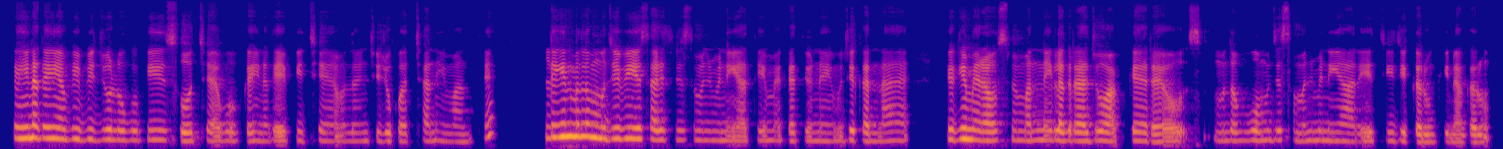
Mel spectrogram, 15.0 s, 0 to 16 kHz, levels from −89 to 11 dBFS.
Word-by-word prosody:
कहीं 275 0 +6
न 290 - +9
कहीं 275 -1 +4
अभी 255 0 -1
भी - - -1
जो 245 - +3
लोगों 230 -1 -3
की 235 +1 -5
सोच 210 -3 -3
है - - -2
वो 210 - -5
कहीं 205 +1 -4
न 200 - -10
कहीं 110 +1 -1
पीछे 220 +1 -11
है 205 -1 -9
मतलब 205 0 -12
इन 210 - -13
चीज़ों 205 -1 -6
को 200 - -7
अच्छा 205 +2 -8
नहीं 210 -1 -12
मानते, 195 - -8 0.5
लेकिन 310 +2 +10
मतलब 320 -1 +9
मुझे 270 -2 +5
भी 270 +1 +4
ये 265 - +6
सारी 240 -2 0
चीज़ें 235 0 -14
समझ 230 -1 -10
में 220 0 -9
नहीं 220 - -5
आती 105 +1 -8
हैं 115 - -7
मैं 110 -1 -11
कहती 210 0 -8
हूँ - - -10
नहीं 205 -1 -9
मुझे 230 +2 -2
करना 205 -2 -4
है, 220 -1 -9 0.4
क्योंकि 245 +2 +5
मेरा 225 -3 +4
उसमें 225 +1 -9
मन 210 0 -3
नहीं 230 0 -4
लग 225 -1 +3
रहा 210 -2 +2
है 205 - +3
जो 220 - +2
आप 205 - 0
कह 215 -1 0
रहे 185 - +1
हो 105 +1 0
उस - - -11
मतलब 215 0 -7
वो 230 -1 -1
मुझे 230 +1 -6
समझ 210 -3 -11
में 225 0 -7
नहीं 210 -1 -6
आ 200 -1 -4
रही - - -9
हैं - - -1
ये - - -14
चीज़ें 210 -1 -7
करूँ 185 -1 -1
कि - - -6
ना 90 0 -5
करूँ? 180 - -3
220 Hz, 285 wpm, -24 LUFS, 205-240 Hz, 0.5 s, लेकिन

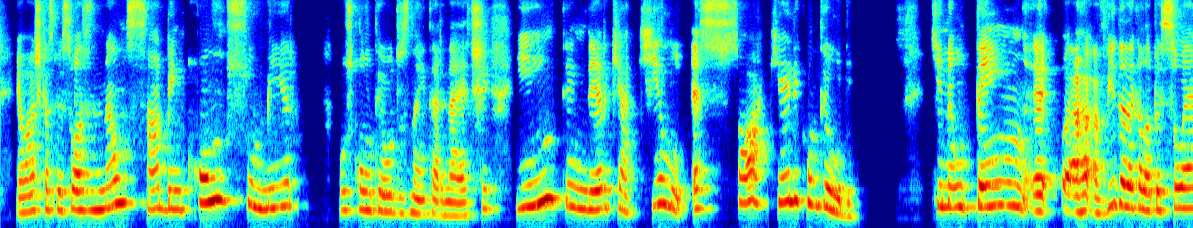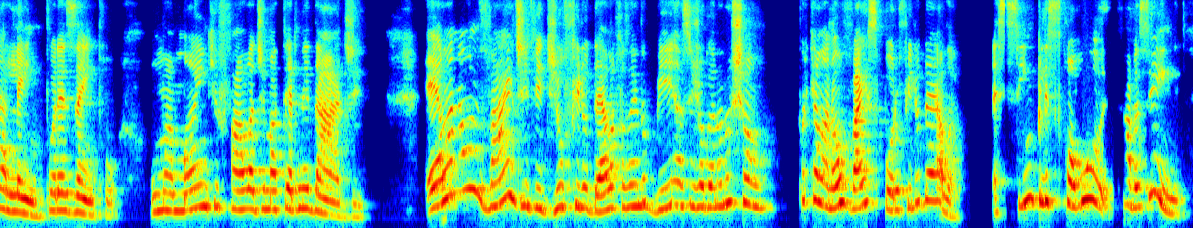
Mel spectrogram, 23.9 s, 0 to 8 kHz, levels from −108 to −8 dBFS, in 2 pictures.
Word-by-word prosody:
Eu 205 +1 -4
acho 225 +1 -3
que 250 - -7
as - - -2
pessoas 240 0 0
não 275 +8 +2
sabem 255 -6 +1
consumir 300 -3 +3 0.4
os 240 0 -7
conteúdos 230 -4 -4
na 205 -2 -3
internet 175 +3 -5 0.3
e 285 +4 +3
entender 280 -10 +3
que 260 0 -9
aquilo 300 +5 -4
é 255 - +1
só 260 +6 +1
aquele 340 +1 0
conteúdo, 260 - -2 0.7
que 295 - -6
não 280 0 -2
tem, 280 +1 +4 0.4
eh, 225 0 +1
a 220 0 +3
a - - -3
vida 300 +9 0
daquela 270 -4 +3
pessoa 245 +3 +2
é - - +2
além. 205 -9 +1
Por 230 -1 -5
exemplo, 185 -7 -1 0.3
uma 230 +2 -3
mãe 245 +6 -2
que 290 0 -6
fala 255 -3 0
de 250 +1 -5
maternidade. 230 - -2 0.6
Ela 330 +11 +3
não - - -2
vai 330 +9 +1
dividir 275 - -3
o - - -1
filho 280 -1 -3
dela 235 +3 +2
fazendo 290 +3 -2
birra 280 +5 -5
se 290 -1 -4
jogando 280 0 -1
no 335 - +2
chão, 305 -5 -3 0.2
porque 365 0 -3
ela 335 -5 +2
não 285 +5 +5
vai 260 +4 +4
expor 265 -9 -1
o - - -4
filho 275 +7 -6
dela. 365 0 -2 0.3
É 205 - -6
simples 350 - +3
como 360 +3 +4 0.2
sabe 305 -3 -1
assim? 280 - -1
265 Hz, 165 wpm, -21 LUFS, 235-310 Hz, 0.7 s, não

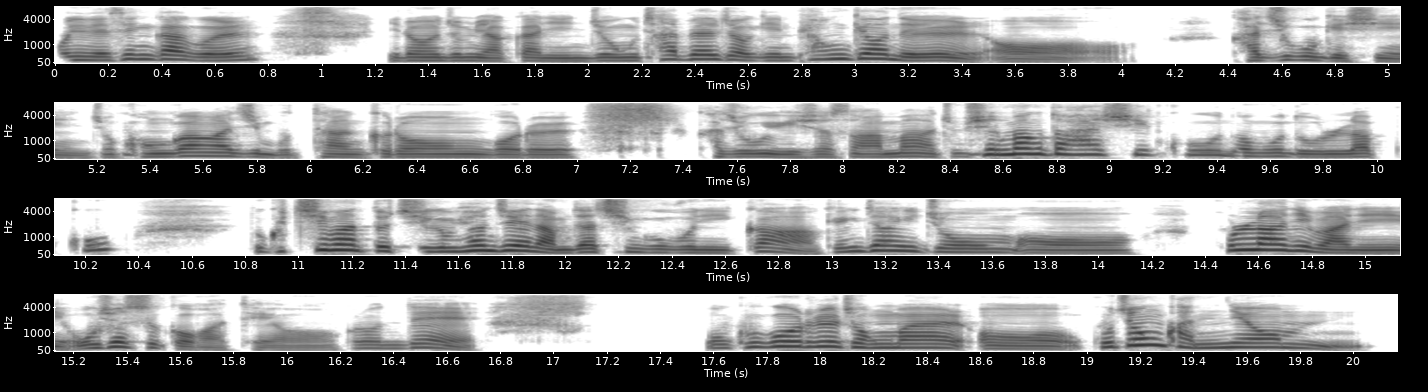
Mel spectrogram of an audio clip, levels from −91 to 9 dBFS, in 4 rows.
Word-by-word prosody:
본인의 180 -1 -2
생각을 215 -5 +1 0.5
이런 165 0 -2
좀 160 0 -3
약간 145 +1 -2
인종차별적인 165 +5 -1
편견을 220 -9 +1
어 115 -3 -5 0.4
가지고 185 +3 -3
계신 130 -6 -5
좀 135 - -11
건강하지 170 +1 0
못한 135 +2 -5
그런 145 0 -2
거를 130 -1 -3 0.4
가지고 150 0 -5
계셔서 140 0 -4
아마 155 +3 -1
좀 160 - -13
실망도 280 +2 +5
하시고 245 -2 -3
너무 175 -2 -4
놀랍고 155 - -4 0.5
또 - - -8
그치만 290 -3 +5
또 230 - +3
지금 205 -1 0
현재의 260 0 +6
남자친구분이니까 165 +1 +1
굉장히 235 +4 +1
좀 180 -3 -2
어 135 -2 -2 0.4
혼란이 290 -2 +8
많이 140 -3 +2
오셨을 205 +4 0
것 135 - -2
같아요. 105 -2 -10
그런데 175 +3 -4 0.9
뭐 185 - -6
그거를 260 +3 +3
정말 205 -2 +2
어 150 -2 -2
고정관념인 230 - +1
175 Hz, 320 characters per minute, -24 LUFS, 145-225 Hz, 0.9 s, 혼란이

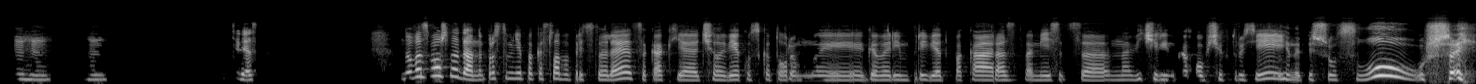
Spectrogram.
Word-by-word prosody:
Мгм, 225 -3 -7 0.3
мгм. 220 -1 -11 1.2
Интересно. - - -2 1.4
Ну, 280 +3 -3
возможно, 370 +1 +2
да. 230 -8 +6
Но 215 +1 -8
просто 265 +3 -6
мне 270 0 -5
пока 260 -1 -8
слабо 245 -1 -4
представляется, 225 +3 -1
как 215 - -5
я 200 -1 -1
человеку, 210 +2 -1
с - - -5
которым 205 -3 -10
мы 205 0 -6
говорим: 210 0 -5
"Привет-пока", 205 0 -2
раз 205 0 -4
в 205 - -33
2 - - -7
месяца 200 -1 -6
на 210 +1 -12
вечеринках 215 -2 -1
общих 210 +3 -2
друзей, 240 +4 +1
напишу: 225 -2 0
"Слушай" 290 - +7
220 Hz, 120 wpm, -23 LUFS, 205-255 Hz, 1.4 s, Слушай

